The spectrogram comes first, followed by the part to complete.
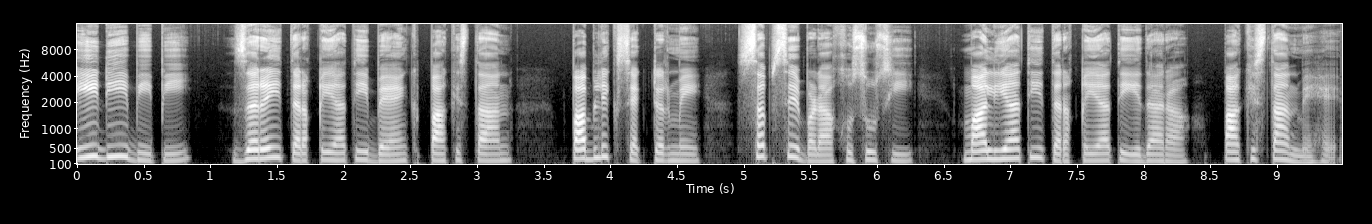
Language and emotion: Urdu, neutral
